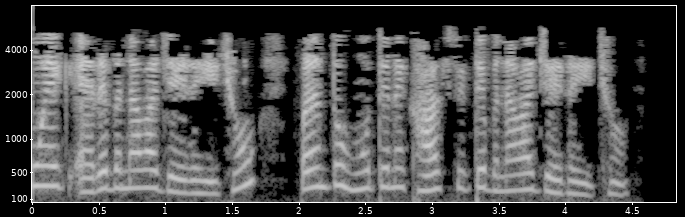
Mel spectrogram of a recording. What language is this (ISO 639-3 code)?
guj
